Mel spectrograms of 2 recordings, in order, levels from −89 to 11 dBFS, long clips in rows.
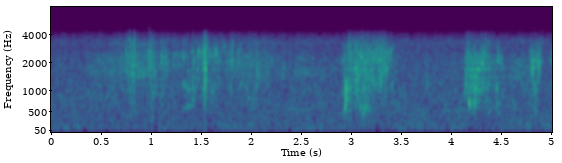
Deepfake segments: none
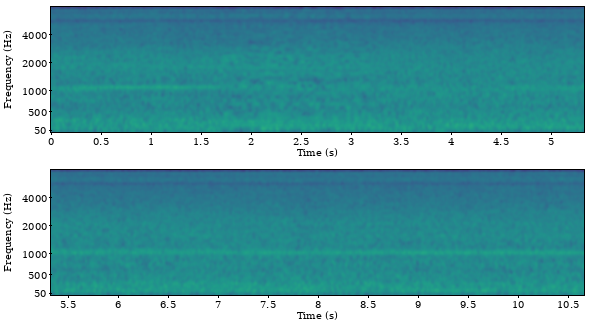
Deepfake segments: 1.7-3.2 (vocoder, HiFi-GAN)

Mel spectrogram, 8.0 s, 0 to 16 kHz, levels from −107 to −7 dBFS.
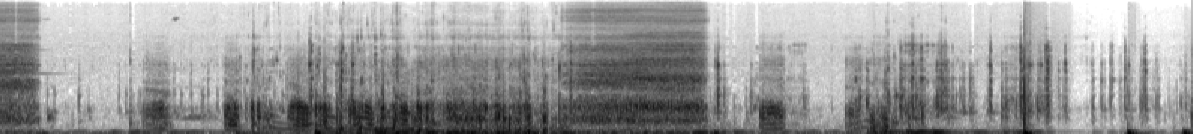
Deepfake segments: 2.7-6.3 (vocoder, Vocos)

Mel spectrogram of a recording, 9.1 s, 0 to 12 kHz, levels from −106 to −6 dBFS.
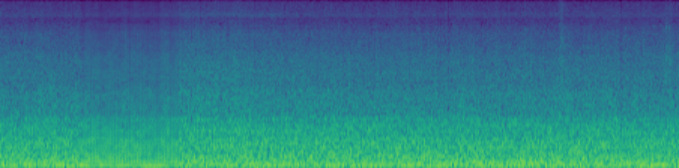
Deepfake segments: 1.1-2.4 (vocoder, Vocos)

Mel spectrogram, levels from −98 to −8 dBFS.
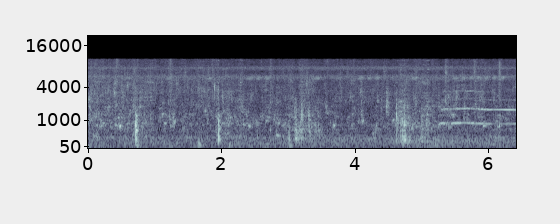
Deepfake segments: none

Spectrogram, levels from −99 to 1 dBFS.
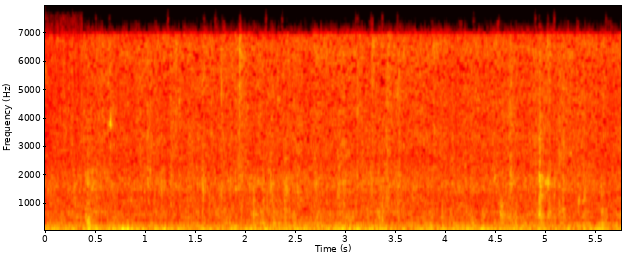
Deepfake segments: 2.6-3.1 (codec, DAC); 3.7-5.8

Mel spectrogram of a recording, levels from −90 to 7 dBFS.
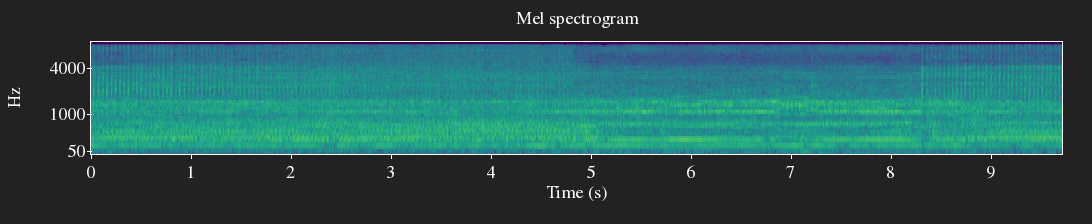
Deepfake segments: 5.3-8.2 (codec, SNAC)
